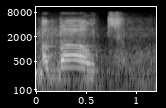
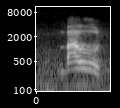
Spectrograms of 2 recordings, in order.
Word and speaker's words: about: We pronounce it about, about. That is the wrong pronunciation. It's the short about, about. Do you remember the short sound?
